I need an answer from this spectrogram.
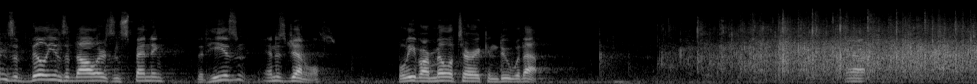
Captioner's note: applause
